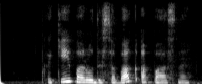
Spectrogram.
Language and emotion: Russian, neutral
